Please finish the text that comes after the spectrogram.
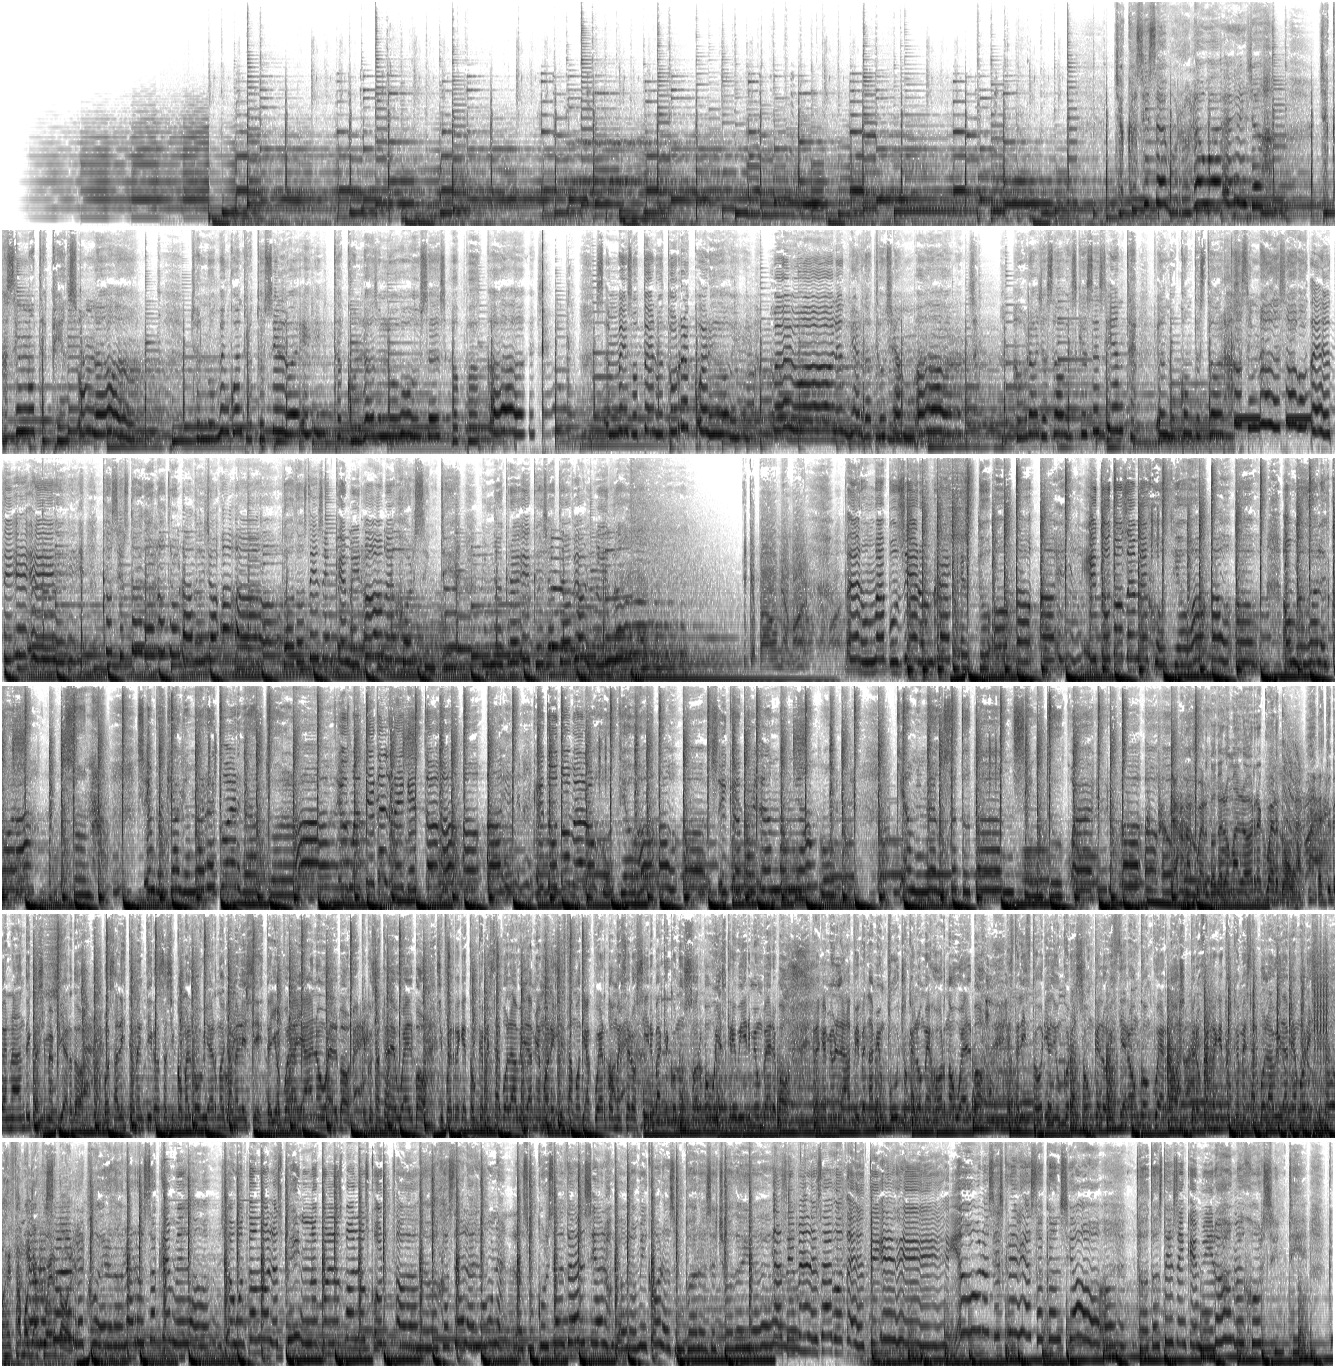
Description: artista y compositor Colombiano de música urbana.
